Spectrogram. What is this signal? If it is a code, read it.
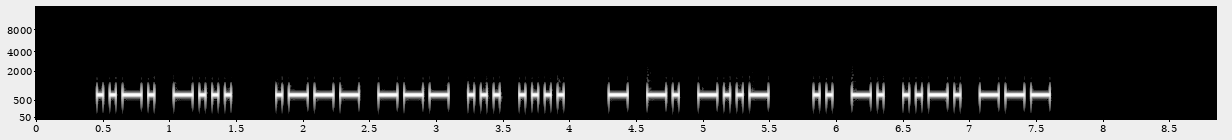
Morse code, heard as a keyed tone, about 25 wpm, 700 Hz. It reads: FB JOSH TNX INFO
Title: Practice QSO - Exchange 3 - More Info - 25wpm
